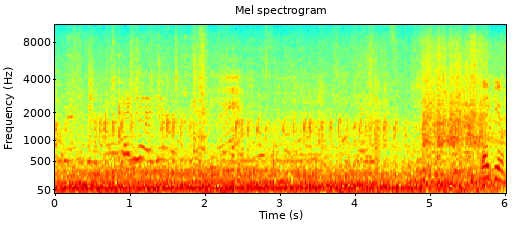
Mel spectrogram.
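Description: A woman talks with customers nearby.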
